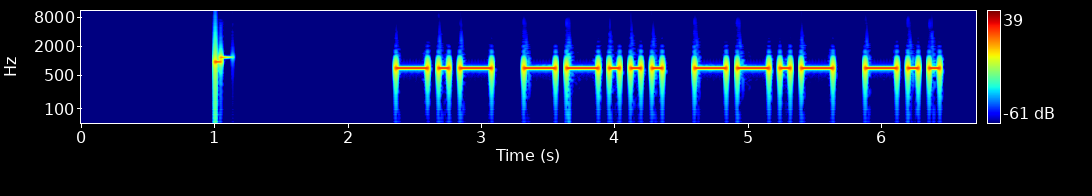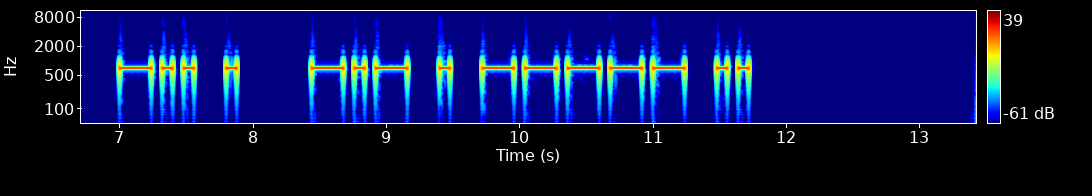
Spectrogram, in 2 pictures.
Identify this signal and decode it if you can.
Morse code, heard as a keyed tone, about 15 wpm, 700 Hz. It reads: K7QD DE KE0I
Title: USA Callsign DE Callsign - 4 Characters - 15wpm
